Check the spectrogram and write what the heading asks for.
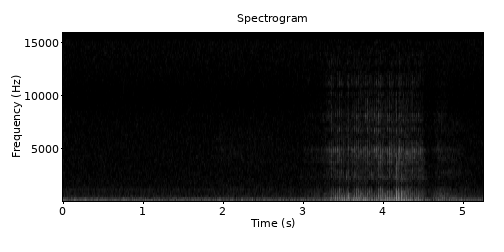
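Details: Person sleeping on a couch: quiet breathing, then a brief louder rattling snore on one breath, over low room hum; snoring.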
